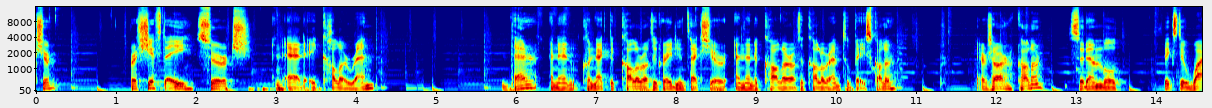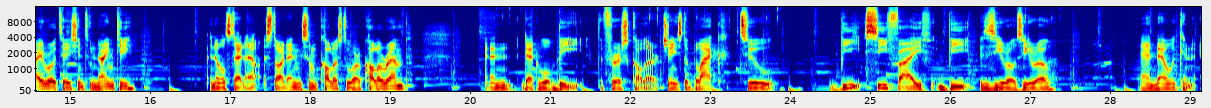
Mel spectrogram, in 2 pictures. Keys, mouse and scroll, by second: 6.9-8.1 drag, 9.2-10.3 drag, 15.1-22.8 drag.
